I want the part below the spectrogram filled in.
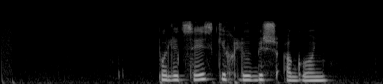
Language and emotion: Russian, neutral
